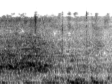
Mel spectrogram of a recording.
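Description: A crowd gathered at a BJP campaign rally in Nagaon district's Rupahi, Assam, a dense roar of voices and shouts, steady and fairly distant.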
